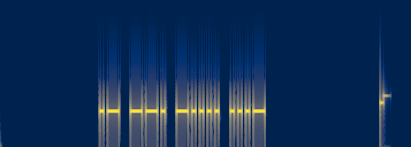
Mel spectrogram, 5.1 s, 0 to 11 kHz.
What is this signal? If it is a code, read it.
Morse code, heard as a keyed tone, about 25 wpm, 700 Hz. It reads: AG6V
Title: NA SOTA Chaser Callsigns 25wpm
